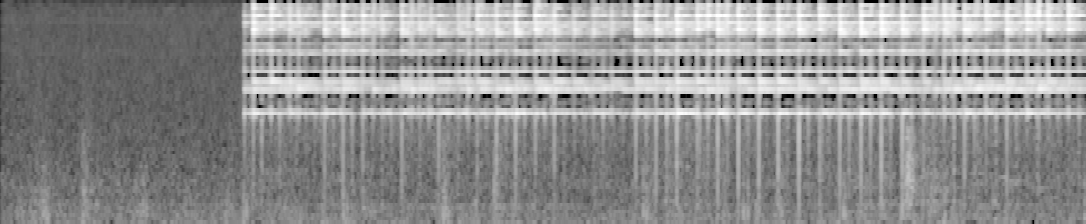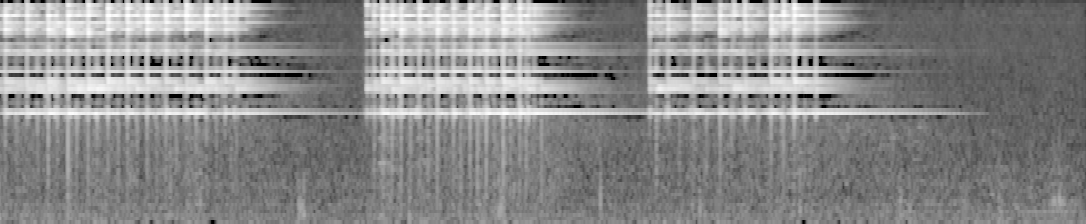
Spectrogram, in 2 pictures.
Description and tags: That darn dinner bell
Our 'dinner bell' it has become a well-known sound to me
bell, call, dinner, jingle, ring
